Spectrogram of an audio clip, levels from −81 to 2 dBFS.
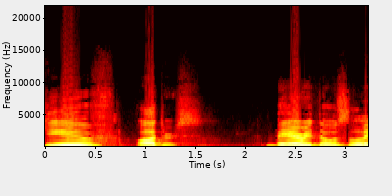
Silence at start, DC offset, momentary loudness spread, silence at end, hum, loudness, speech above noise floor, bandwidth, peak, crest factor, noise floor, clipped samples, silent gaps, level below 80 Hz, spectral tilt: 0 s; under 0.1%; 19 LU; 0 s; none; -10 LUFS; 40 dB; 8.8 kHz; 0 dBFS; 10 dB; -49 dBFS; 1%; none; -46 dBFS; -7 dB/octave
